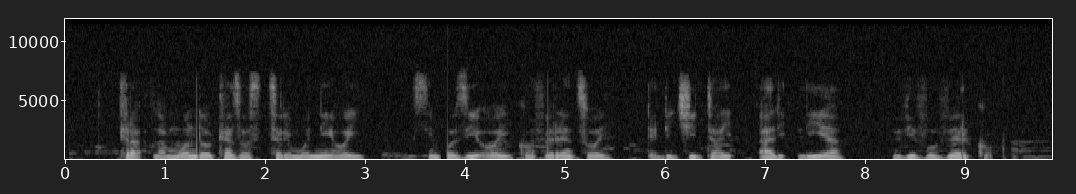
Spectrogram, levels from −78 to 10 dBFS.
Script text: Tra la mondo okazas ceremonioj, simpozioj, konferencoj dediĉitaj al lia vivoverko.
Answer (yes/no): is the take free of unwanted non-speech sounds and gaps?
no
